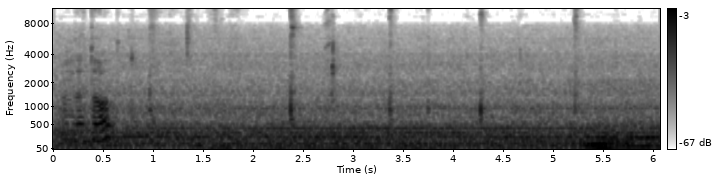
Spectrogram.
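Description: A squeeze bottle squirts sauce.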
